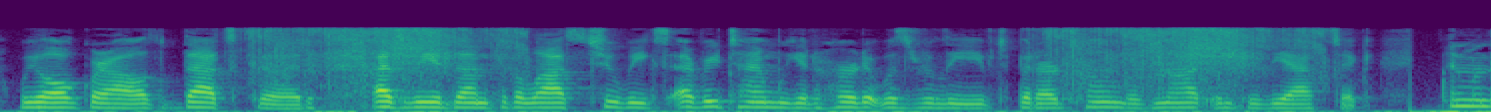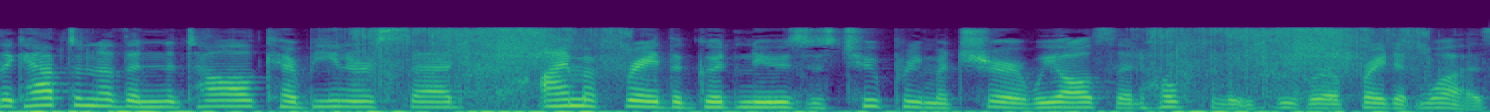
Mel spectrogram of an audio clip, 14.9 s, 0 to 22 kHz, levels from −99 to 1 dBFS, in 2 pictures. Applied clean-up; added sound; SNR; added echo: none; Tearing; 16 dB; none.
